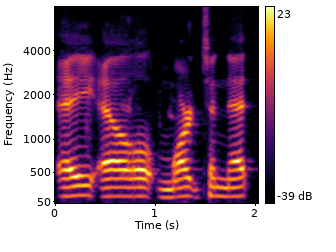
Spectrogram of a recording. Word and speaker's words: Al Martinet: Follow at AL Martinet. Which I'm pronouncing it so you know how to spell it. That's all. Al Martinet. That's what I'm doing. Al Martinet. That's how you pronounce it.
